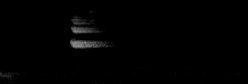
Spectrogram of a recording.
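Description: A single short high-pitched tone, a little under a second in, that dies away within about half a second.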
